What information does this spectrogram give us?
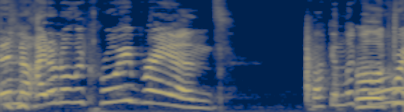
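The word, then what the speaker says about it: LaCroix: It rhymes with lashes. Lacroy.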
